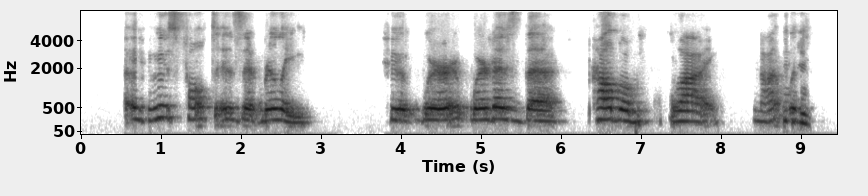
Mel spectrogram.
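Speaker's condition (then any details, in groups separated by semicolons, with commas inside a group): Aphasia and ataxia; progressive ataxia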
